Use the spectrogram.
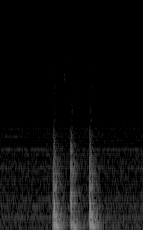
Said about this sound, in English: The hell's banging at my door right now? What time is it? Oh my god. What is that, a robber?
